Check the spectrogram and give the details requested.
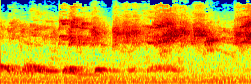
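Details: Early-day birdsong beside a house: soft low coo notes open and repeat, while bright, shrill chirping swells over them in waves, backed by a faint constant hum.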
